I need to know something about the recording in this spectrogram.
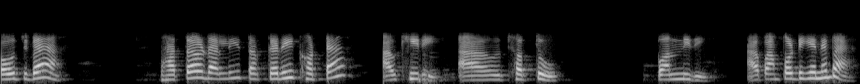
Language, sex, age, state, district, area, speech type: Odia, female, 45-60, Odisha, Gajapati, rural, conversation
